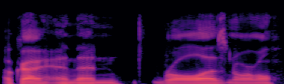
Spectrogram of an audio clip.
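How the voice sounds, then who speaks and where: A man's voice: low-pitched, monotone, moderate pace, clear, resonant tone, no echo, dull audio. A man running a tabletop game as game master, explaining rules and thinking aloud in a casual way.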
